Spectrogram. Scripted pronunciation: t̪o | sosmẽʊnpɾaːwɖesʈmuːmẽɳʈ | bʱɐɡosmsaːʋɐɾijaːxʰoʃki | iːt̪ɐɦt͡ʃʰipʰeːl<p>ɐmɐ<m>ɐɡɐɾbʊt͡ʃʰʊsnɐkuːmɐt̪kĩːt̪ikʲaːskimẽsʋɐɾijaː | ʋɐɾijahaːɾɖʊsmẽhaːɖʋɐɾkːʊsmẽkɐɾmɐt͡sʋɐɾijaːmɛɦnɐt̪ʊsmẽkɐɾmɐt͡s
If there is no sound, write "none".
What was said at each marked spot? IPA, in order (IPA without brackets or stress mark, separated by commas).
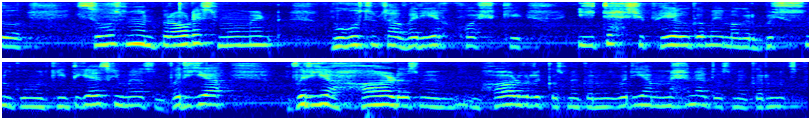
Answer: k, m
